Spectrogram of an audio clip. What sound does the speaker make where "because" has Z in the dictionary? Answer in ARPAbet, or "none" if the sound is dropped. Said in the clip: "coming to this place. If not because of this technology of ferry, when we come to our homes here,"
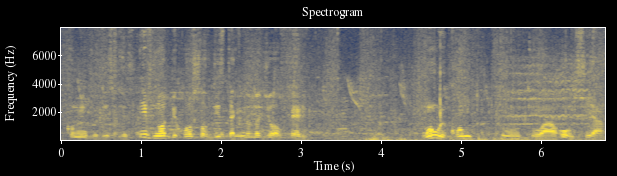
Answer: S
